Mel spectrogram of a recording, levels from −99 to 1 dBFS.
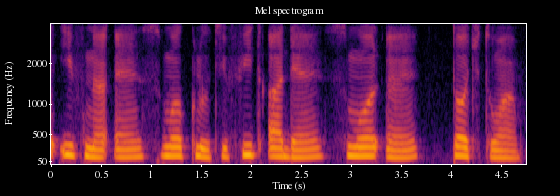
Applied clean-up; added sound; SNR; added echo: none; none; none; none.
